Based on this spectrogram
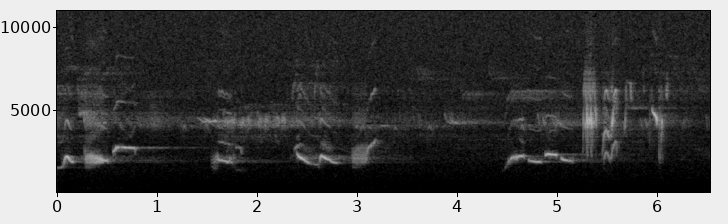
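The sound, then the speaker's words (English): Blackbird song: rich, fluting whistled phrases delivered in three separate bursts with short pauses between, clear, with no voices and nothing else in the background. “What associations do you have with the blackbird?”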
